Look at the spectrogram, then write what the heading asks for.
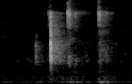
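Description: Keys on a computer keyboard tapped in a short burst of four quick, close strokes, alone with no voices.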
